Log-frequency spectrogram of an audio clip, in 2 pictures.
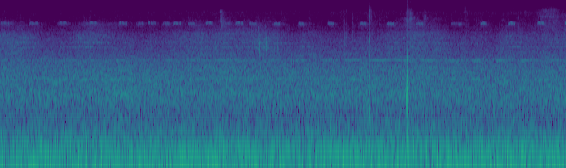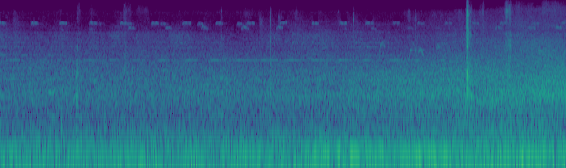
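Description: Long train rumbling past at a distance, a steady low rumble. Near the end a car drives by on the road and grows louder.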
